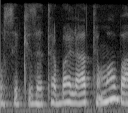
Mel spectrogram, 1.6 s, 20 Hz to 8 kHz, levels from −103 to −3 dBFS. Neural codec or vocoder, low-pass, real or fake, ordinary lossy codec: none; 7.2 kHz; real; none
